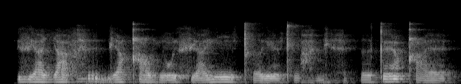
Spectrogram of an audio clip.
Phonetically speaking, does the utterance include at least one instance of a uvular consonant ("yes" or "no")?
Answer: yes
